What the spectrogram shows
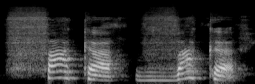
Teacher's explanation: é lábio inferior com dente superior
